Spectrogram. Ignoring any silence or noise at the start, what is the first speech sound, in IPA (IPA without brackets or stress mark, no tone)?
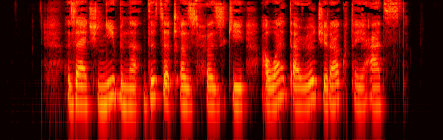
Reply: z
